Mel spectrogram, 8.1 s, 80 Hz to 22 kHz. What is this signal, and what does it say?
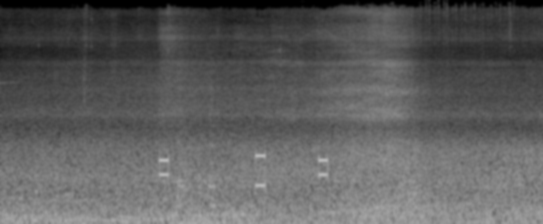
DTMF, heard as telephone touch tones, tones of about 130 ms, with street noise. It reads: 0 3 0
